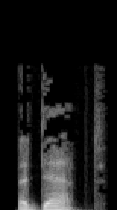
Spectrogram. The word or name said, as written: adept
